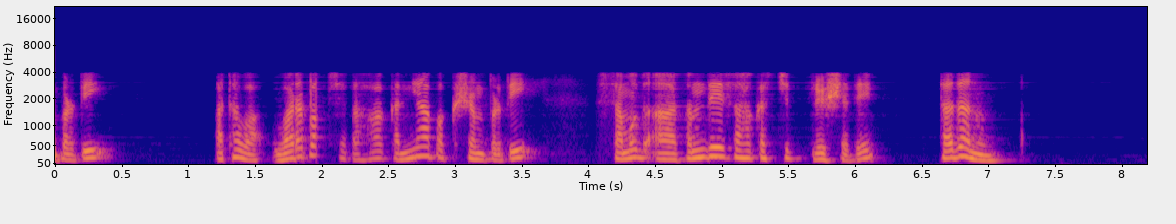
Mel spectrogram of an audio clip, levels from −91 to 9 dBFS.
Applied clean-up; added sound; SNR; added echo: neural mask model DeepFilterNet 3.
